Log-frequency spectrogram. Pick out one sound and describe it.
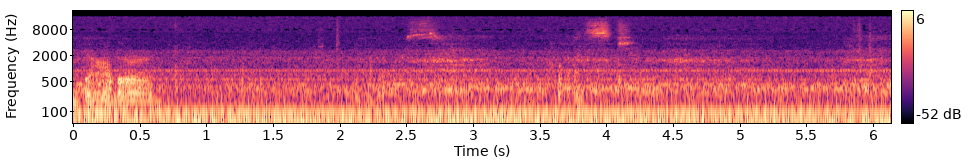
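An iron slides over fabric.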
